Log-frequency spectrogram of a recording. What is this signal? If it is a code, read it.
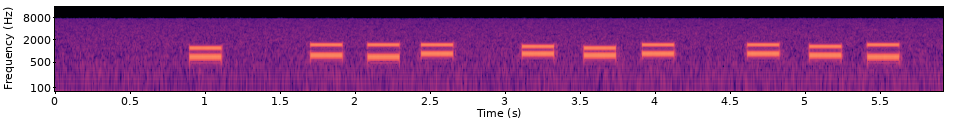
DTMF, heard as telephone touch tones, dialled by hand, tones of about 220 ms. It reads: 1 639 849 953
